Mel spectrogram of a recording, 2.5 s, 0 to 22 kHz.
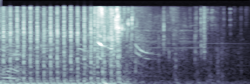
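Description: Fast automatic gunfire from Call of Duty Black Ops 4 rattles in a tight rhythmic stream, then breaks off and tails into fainter shots and game noise.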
